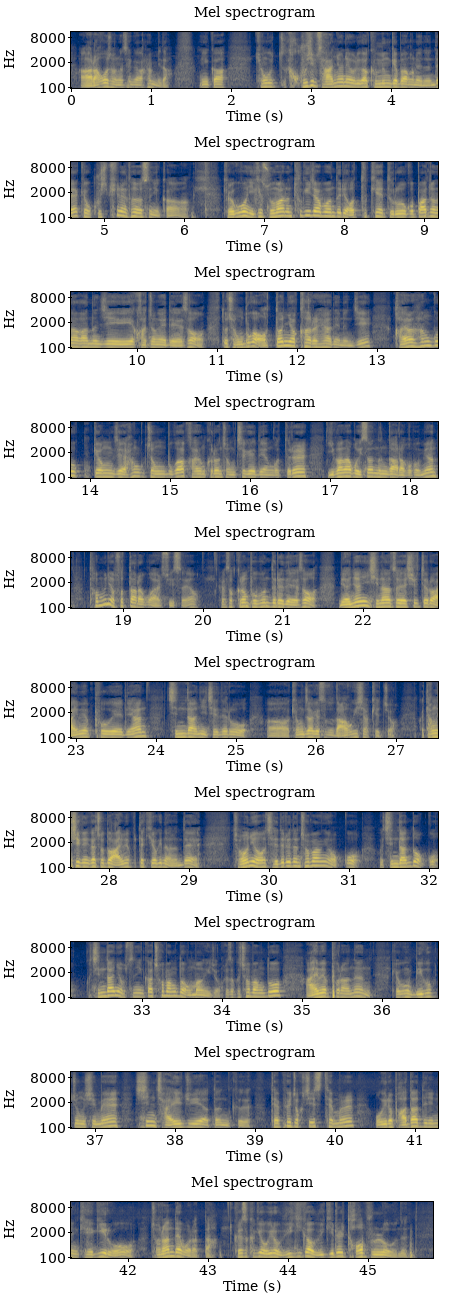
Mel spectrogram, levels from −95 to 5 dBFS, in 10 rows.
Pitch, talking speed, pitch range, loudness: 145 Hz, 395 characters per minute, 130-165 Hz, -18 LUFS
